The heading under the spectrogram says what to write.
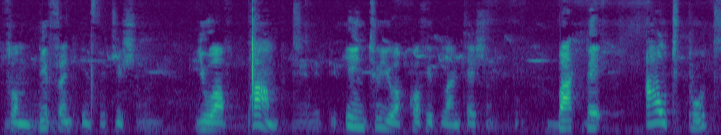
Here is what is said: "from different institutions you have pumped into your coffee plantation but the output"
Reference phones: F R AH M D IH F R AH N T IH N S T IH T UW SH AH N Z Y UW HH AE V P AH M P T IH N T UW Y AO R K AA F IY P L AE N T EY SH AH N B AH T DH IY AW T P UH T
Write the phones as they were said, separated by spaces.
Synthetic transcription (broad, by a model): F R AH M D IH F R AH N T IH N S T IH T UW SH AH N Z Y UW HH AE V P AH M P T IH N T UW Y AO R K AA F IY P L AE N T EY SH AH N B AH T DH IY AW T P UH T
